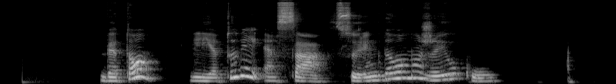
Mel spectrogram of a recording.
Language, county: Lithuanian, Vilnius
